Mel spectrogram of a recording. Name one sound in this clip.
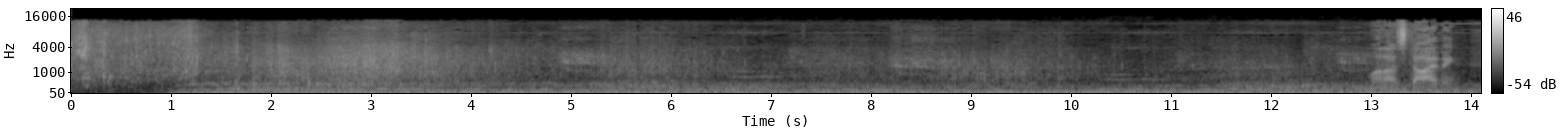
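Air bubbles gurgle and rush underwater.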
